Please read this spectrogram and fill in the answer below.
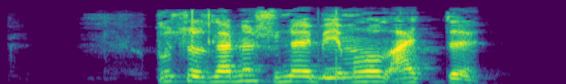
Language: Uzbek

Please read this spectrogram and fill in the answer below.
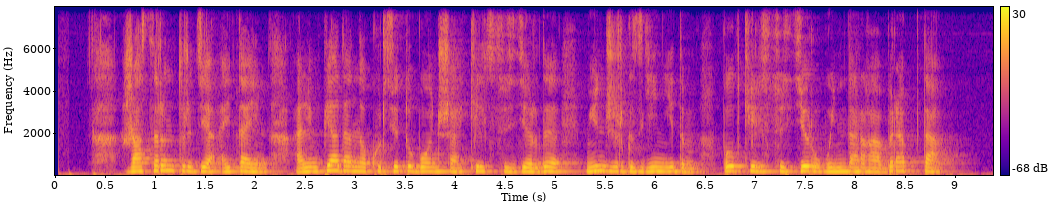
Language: Kazakh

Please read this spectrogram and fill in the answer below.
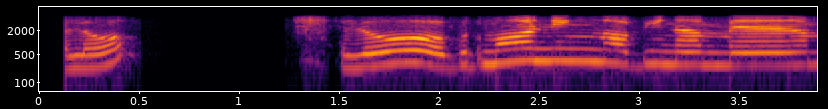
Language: Nepali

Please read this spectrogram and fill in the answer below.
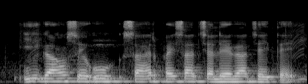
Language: Magahi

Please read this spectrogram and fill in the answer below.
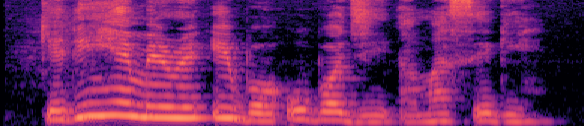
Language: Igbo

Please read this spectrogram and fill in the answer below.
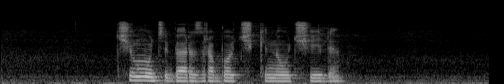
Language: Russian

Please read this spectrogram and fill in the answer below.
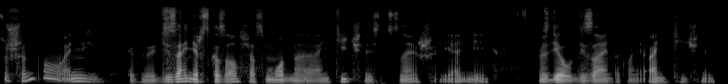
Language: Russian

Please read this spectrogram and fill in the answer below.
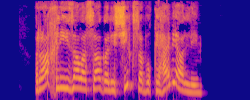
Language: Dargwa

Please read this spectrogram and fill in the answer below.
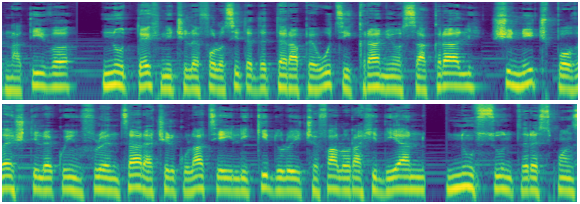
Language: Romanian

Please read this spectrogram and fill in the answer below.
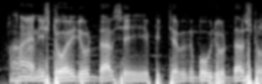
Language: Gujarati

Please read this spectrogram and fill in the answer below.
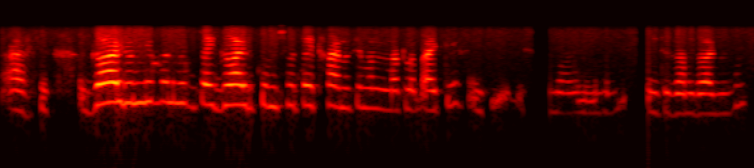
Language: Kashmiri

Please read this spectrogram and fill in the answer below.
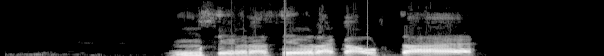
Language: Sansi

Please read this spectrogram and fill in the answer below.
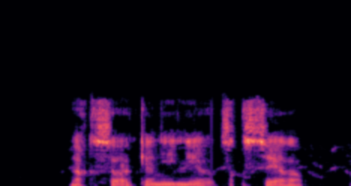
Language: Kabyle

